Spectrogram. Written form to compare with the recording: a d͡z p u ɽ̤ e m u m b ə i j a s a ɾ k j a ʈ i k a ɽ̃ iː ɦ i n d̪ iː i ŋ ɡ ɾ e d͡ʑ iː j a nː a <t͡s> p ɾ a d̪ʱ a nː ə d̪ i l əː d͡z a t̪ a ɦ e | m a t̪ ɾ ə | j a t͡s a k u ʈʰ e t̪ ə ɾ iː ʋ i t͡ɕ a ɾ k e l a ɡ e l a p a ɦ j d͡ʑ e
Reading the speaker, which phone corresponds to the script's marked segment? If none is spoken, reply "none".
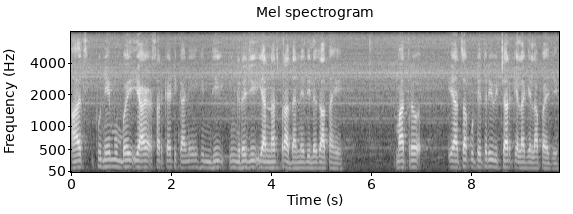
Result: t͡s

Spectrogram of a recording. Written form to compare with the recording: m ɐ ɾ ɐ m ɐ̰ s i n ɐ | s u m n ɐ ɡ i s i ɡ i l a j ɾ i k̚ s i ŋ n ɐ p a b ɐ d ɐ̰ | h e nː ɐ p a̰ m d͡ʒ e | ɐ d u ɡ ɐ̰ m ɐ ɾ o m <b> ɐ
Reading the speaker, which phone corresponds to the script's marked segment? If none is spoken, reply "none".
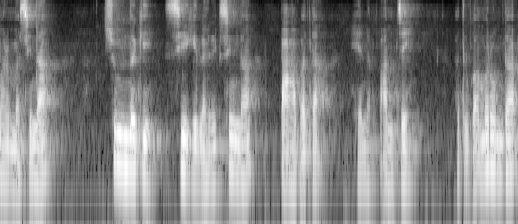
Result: d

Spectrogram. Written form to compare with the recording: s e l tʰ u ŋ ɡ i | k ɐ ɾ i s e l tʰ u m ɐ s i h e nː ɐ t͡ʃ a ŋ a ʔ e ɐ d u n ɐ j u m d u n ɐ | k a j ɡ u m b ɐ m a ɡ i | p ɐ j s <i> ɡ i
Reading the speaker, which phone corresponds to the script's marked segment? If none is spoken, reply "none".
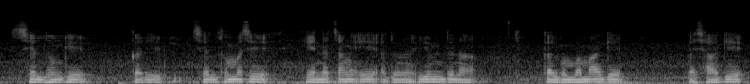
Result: a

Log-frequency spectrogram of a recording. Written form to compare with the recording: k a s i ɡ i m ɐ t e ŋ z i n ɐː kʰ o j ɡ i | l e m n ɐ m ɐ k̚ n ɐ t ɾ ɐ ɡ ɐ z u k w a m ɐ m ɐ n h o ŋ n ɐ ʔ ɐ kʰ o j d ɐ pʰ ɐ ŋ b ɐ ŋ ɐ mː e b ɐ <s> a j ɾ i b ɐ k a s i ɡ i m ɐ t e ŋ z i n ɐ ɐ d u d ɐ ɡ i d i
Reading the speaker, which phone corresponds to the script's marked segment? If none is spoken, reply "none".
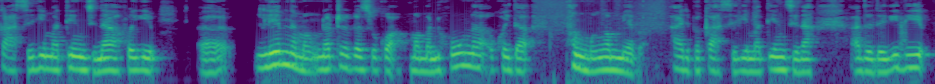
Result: h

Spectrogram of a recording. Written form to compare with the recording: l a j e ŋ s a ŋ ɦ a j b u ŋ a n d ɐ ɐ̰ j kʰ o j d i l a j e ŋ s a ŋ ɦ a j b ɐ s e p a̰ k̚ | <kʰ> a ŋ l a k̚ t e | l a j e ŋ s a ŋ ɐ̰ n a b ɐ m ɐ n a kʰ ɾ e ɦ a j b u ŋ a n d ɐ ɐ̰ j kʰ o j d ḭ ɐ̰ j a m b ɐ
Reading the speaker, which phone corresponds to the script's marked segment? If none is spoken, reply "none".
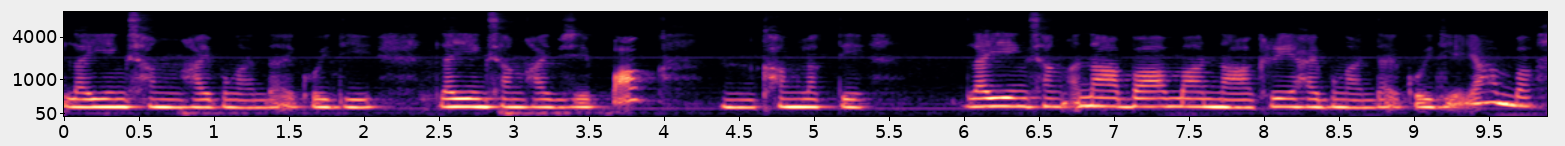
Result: kʰ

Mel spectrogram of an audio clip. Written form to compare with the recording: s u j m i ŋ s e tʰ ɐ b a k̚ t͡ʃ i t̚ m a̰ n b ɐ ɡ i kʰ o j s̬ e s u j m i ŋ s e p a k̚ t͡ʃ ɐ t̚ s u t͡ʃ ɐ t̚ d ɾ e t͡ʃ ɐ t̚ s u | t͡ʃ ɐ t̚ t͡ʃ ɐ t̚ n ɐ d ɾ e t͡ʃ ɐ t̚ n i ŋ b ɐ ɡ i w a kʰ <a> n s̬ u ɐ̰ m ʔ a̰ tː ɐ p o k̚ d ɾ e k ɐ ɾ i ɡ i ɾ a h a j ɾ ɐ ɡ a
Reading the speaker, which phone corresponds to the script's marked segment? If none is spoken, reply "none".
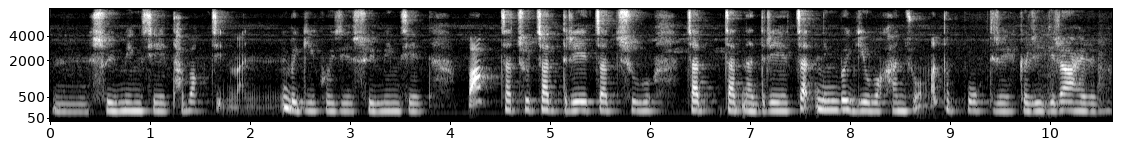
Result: a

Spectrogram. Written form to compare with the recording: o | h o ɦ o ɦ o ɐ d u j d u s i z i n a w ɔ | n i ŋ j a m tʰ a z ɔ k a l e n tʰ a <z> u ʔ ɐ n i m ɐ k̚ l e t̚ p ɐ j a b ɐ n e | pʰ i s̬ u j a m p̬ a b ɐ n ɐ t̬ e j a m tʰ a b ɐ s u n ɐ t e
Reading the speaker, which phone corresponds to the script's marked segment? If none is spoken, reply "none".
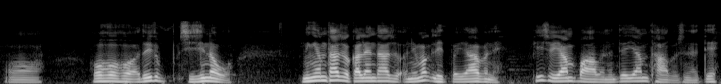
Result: z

